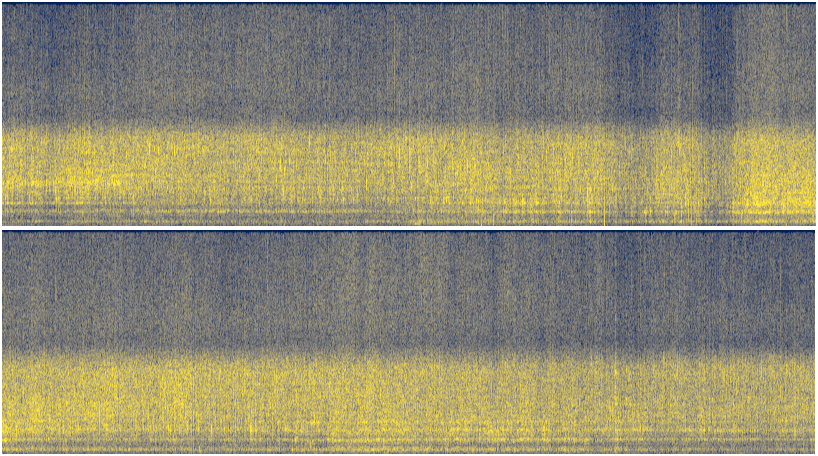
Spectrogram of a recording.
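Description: Ginger, garlic and green chilli paste sizzling steadily in hot oil in a pressure cooker, stirred with a steel ladle. The sizzle dips briefly about ten seconds in, then comes back stronger.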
